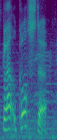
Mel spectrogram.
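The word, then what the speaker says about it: Gloucester: I'm like okay I I love the pronunciations for some things like Glowchester Shire. I'm like it's not Glow Chester Sh. It's Glouester or Glasters.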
